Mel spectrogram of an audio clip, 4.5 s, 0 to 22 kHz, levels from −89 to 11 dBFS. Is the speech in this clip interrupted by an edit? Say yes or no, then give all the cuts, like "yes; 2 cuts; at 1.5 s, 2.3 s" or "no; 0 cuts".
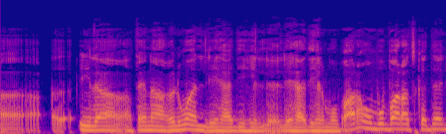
yes; 1 cut; at 2.0 s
